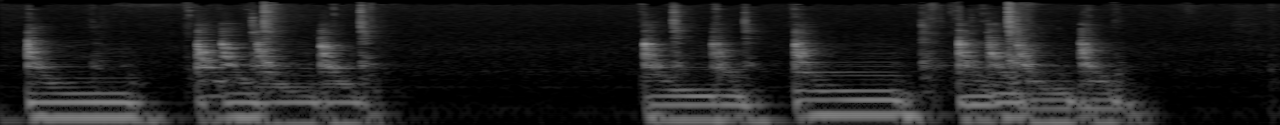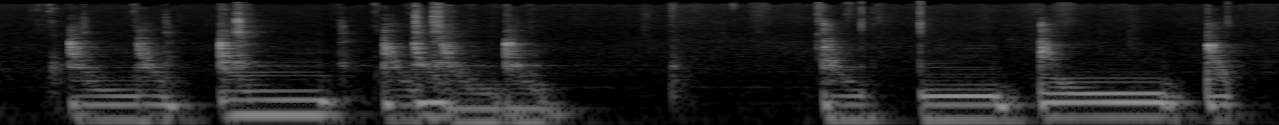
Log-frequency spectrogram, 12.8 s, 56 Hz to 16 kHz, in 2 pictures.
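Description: Korg MS-20 analogue synthesizer playing a short riff of low bass notes, repeated four times with pauses of about a second between.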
